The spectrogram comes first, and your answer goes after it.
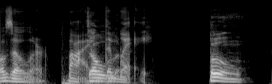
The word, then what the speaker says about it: Zahler: It's ZAHLER is how you spell Zolar, by the Zolar.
